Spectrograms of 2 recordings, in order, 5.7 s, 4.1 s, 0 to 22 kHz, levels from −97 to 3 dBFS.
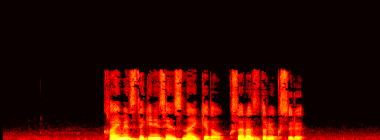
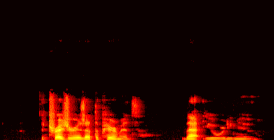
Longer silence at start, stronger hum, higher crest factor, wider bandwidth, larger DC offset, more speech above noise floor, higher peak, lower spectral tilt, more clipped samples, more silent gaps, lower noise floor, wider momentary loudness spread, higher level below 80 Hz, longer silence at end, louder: first, 1.65 s vs 0.6 s; neither; second, 16 dB vs 24 dB; first, 11.5 kHz vs 7.6 kHz; neither; second, 47 dB vs 52 dB; about the same, -8 dBFS vs -8 dBFS; first, -6.5 dB/octave vs -4.5 dB/octave; neither; neither; second, -67 dBFS vs -81 dBFS; second, 11 LU vs 20 LU; first, -68 dBFS vs -76 dBFS; first, 1.2 s vs 0.35 s; first, -21 LUFS vs -27 LUFS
